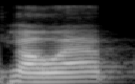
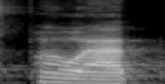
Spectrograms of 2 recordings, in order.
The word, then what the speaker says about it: POAP: someone in our chat trying to tell us POAP rhymes with soap, but guess what? It does not. You're only in our chat and we get to talk, so it's POAP.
